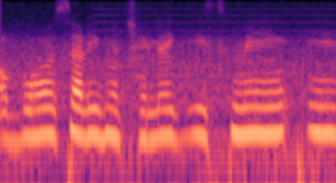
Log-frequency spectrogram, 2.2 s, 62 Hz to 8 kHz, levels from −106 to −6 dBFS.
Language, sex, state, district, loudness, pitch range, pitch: Hindi, female, Bihar, Muzaffarpur, -29 LUFS, 215-230 Hz, 225 Hz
